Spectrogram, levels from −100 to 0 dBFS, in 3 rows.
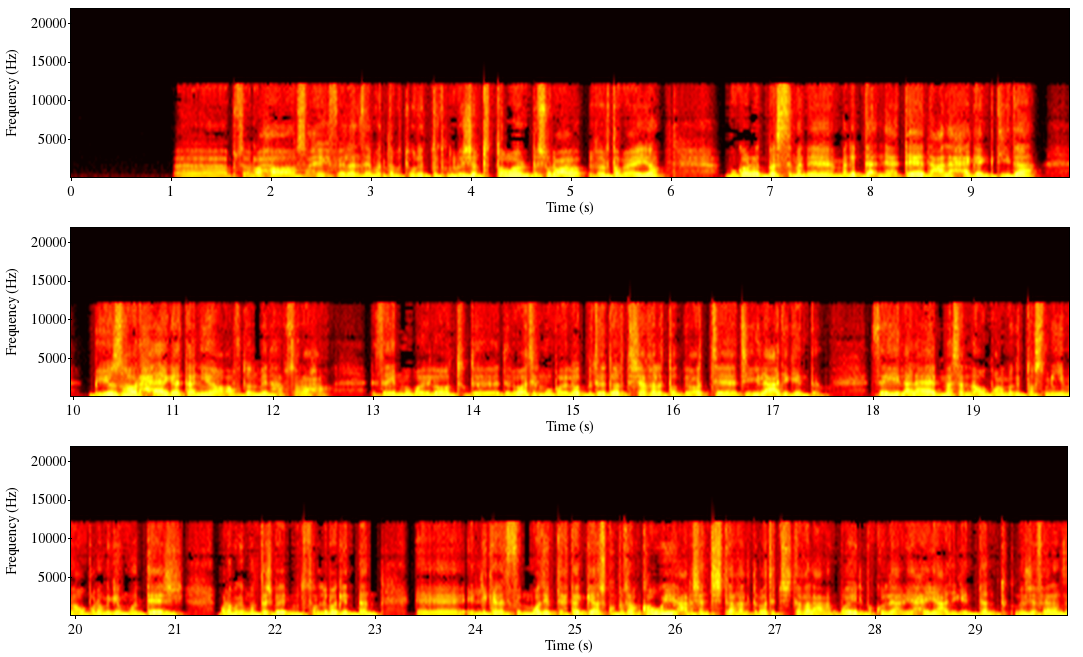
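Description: From 0.12 s to 29.91 s the speech carries clock slip clicks: faint, evenly spaced ticks about every tenth of a second, likely from two unsynchronised clocks drifting apart by around 200 ppm, each slip dropping or repeating one sample. A spectrogram shows a comb of thin vertical lines at regular spacing, most visible where the speech is loud.

At 25.34 s and again at 27.56 s, compressed frames are skipped. The first loses one 42.7 ms frame (about 40 ms of audio), and the second loses roughly two frames (around a tenth of a second). At each join the speech jumps ahead by the missing audio. On the waveform the envelope jumps abruptly, and the spectrogram shows the harmonic pattern shifting at a seam.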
